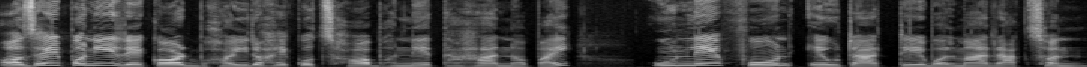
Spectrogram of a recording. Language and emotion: Nepali, neutral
